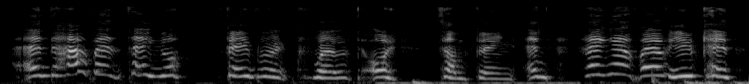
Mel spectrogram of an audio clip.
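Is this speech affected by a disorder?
Yes: cerebral palsy; uses crutches.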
